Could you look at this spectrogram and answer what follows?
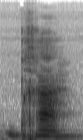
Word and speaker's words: bras: Nesse exemplo aqui, eu tenho bras. Bras. Vê que eu paro no A, não pronuncio esse S, d'accord?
